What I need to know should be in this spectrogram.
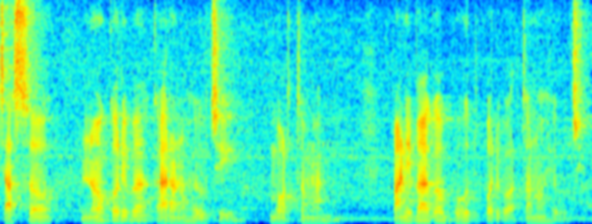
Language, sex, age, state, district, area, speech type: Odia, male, 45-60, Odisha, Kandhamal, rural, spontaneous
